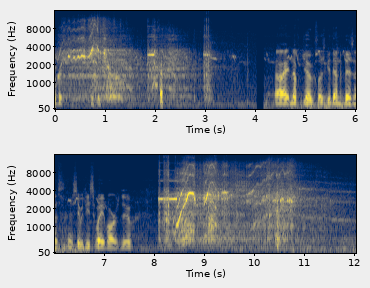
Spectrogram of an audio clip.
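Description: A small electric motor whines, rising and falling in pitch as a toy car speeds up and races away.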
